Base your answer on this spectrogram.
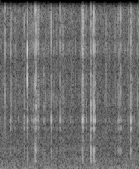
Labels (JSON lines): {"label": "ambient", "recorder": "HydroMoth"}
